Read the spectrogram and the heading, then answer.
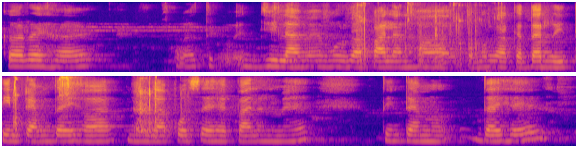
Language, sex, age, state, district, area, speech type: Maithili, female, 30-45, Bihar, Samastipur, urban, spontaneous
